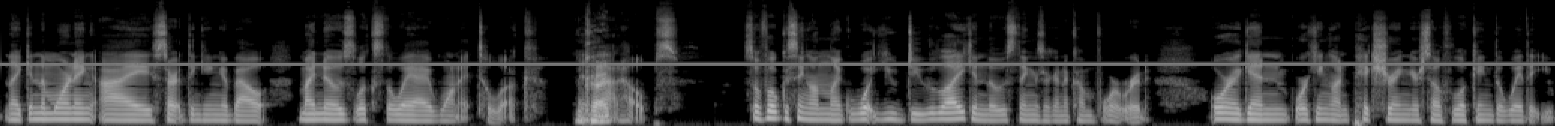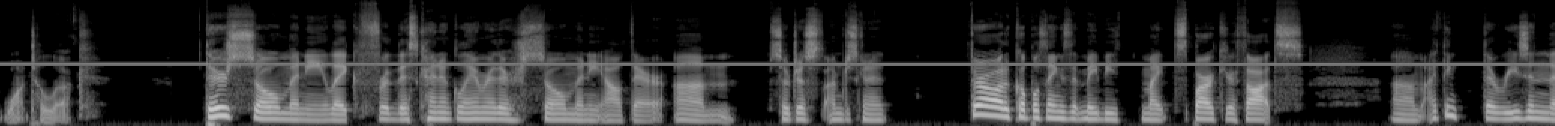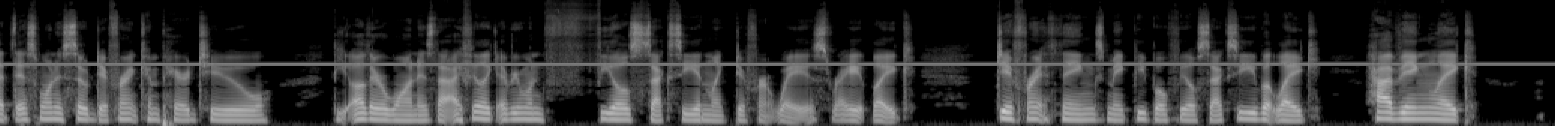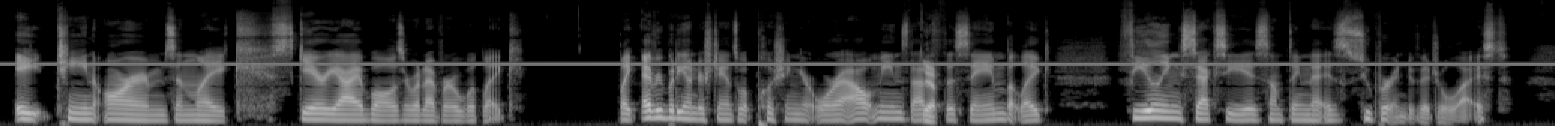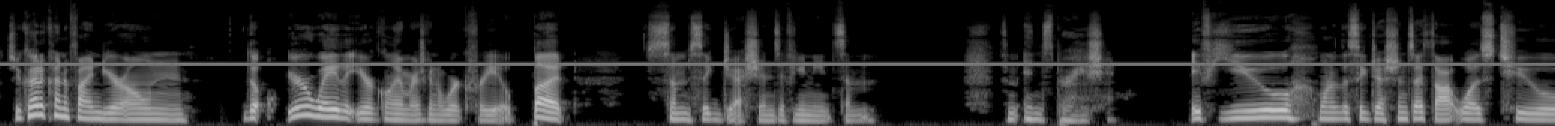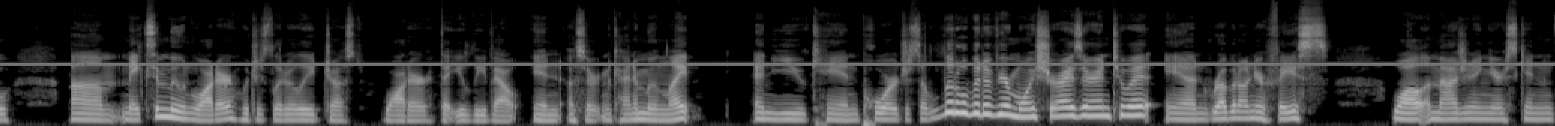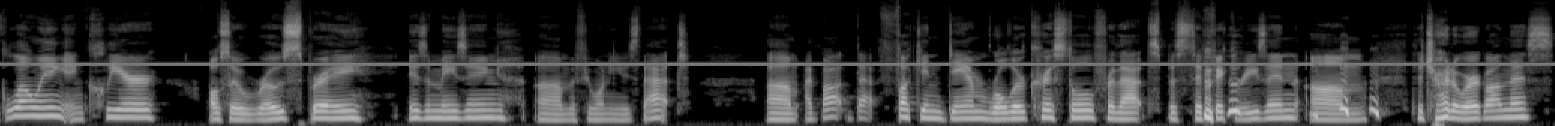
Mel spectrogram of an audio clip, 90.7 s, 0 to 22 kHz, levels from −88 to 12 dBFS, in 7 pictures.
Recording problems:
high-pitched whine; noticeable; throughout; 3 kHz, 15 dB below the speech

